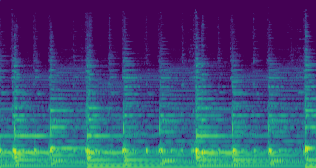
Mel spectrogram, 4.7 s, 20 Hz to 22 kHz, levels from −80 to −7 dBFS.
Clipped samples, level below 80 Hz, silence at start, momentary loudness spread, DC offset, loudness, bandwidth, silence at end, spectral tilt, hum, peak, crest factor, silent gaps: under 0.1%; -34 dBFS; 0 s; 7 LU; under 0.1%; -23 LUFS; 15.5 kHz; 0 s; -7 dB/octave; none; -2 dBFS; 20 dB; none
